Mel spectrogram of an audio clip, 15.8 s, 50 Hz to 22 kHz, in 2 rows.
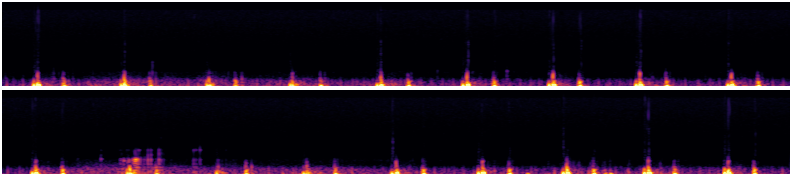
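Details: A person's own resting heartbeat recorded through a stethoscope on the chest for relaxation: steady low lub-dub at about 70 beats a minute with no extra sounds; normal heart sounds.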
